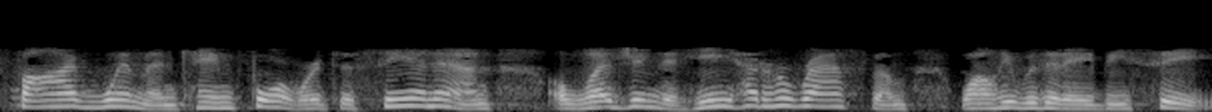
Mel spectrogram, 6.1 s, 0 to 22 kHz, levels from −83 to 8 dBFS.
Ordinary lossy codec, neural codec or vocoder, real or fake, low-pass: MP3, 16 kbps; none; real; 3.6 kHz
